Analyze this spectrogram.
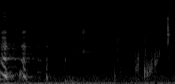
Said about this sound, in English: Let me take a big sip.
